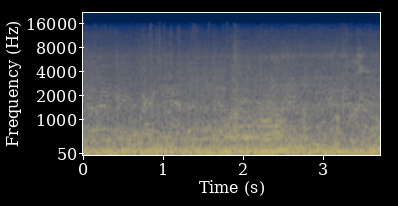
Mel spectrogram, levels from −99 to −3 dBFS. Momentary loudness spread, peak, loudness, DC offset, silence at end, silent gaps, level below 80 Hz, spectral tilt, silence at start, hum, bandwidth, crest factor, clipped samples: 3 LU; -12 dBFS; -28 LUFS; under 0.1%; 0 s; none; -34 dBFS; -6.5 dB/octave; 0 s; none; 15.5 kHz; 14 dB; under 0.1%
